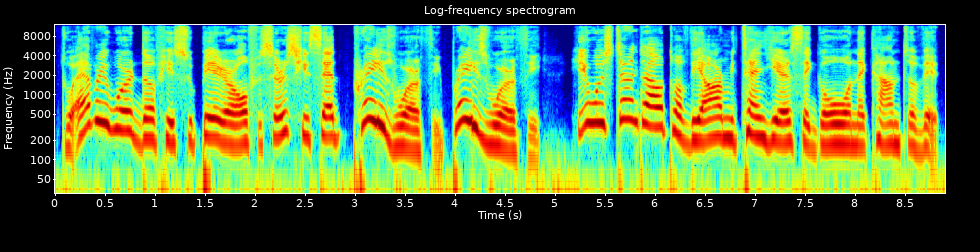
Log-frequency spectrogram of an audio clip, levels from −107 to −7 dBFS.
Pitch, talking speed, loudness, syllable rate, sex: 230 Hz, 170 wpm, -15 LUFS, 4.9 syllables/s, female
